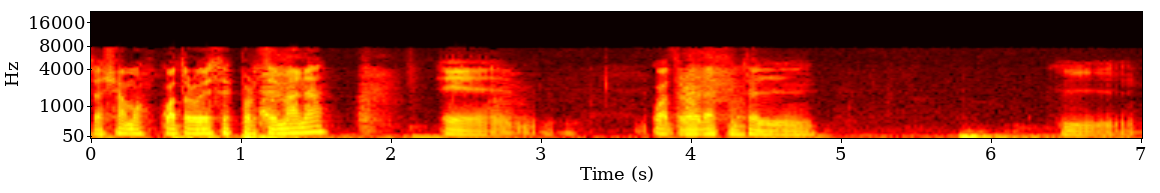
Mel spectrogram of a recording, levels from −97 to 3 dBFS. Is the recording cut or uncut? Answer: cut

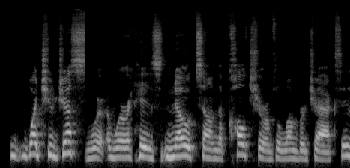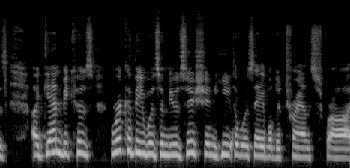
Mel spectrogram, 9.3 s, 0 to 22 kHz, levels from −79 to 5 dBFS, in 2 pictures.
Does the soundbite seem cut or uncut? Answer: cut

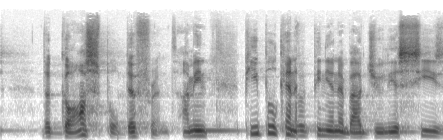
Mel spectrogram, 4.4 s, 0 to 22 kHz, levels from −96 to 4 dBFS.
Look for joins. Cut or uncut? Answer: cut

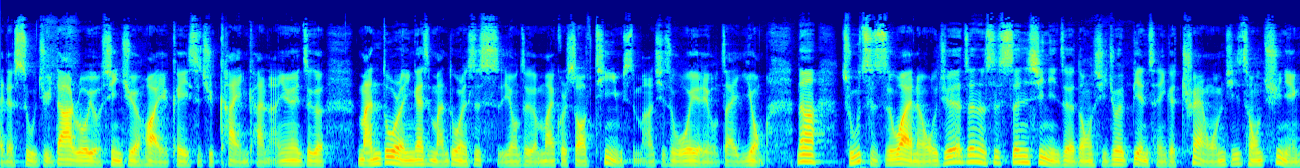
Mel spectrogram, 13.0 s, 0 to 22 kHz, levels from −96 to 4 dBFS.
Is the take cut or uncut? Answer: uncut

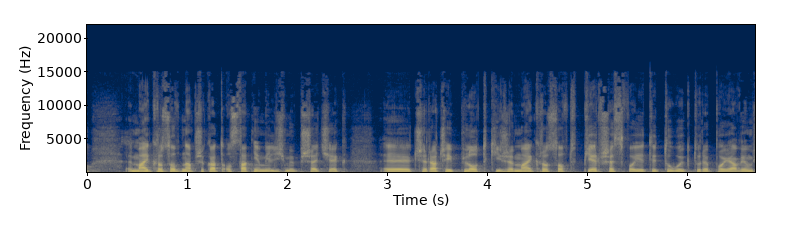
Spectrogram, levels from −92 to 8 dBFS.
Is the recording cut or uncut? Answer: uncut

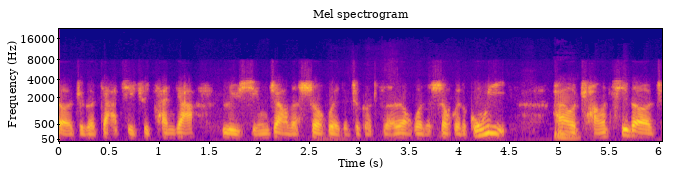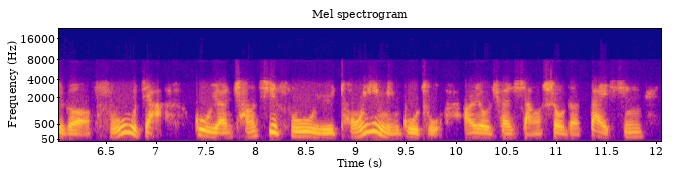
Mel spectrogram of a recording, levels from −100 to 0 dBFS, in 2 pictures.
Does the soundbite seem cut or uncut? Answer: uncut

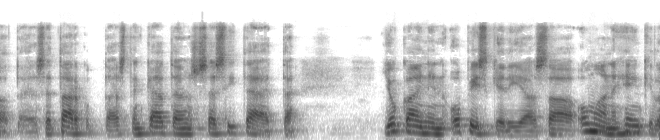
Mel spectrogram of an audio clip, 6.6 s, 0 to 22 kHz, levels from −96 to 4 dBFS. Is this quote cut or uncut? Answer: uncut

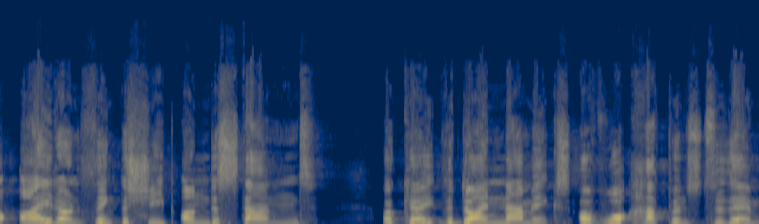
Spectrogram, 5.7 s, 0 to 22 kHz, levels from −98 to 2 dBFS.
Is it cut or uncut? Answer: uncut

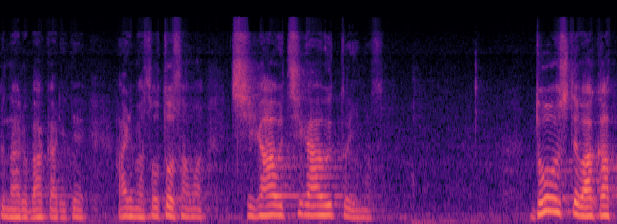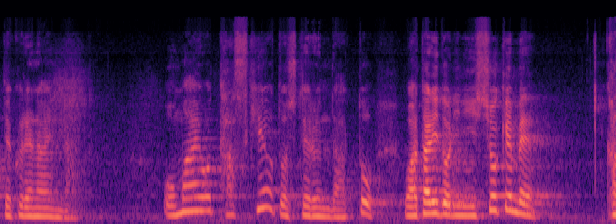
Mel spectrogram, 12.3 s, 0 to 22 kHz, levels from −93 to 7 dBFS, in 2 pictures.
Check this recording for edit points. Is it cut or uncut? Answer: uncut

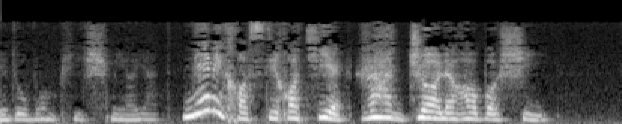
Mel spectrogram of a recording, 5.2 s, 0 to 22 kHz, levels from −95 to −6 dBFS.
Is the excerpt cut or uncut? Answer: cut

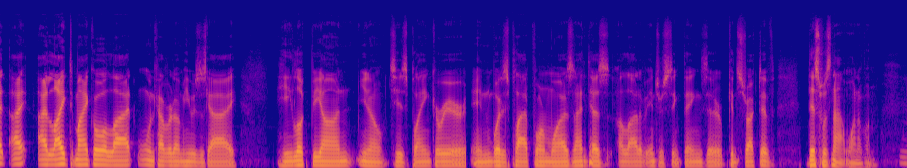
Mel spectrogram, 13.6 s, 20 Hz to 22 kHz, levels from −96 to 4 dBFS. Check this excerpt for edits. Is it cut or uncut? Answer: cut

